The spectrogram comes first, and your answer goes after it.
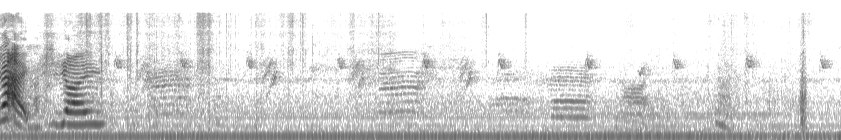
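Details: A female LaMancha kid named Sis, from a dairy herd in Willard, Utah, playing on hay bales with a young boy: a loud, steady, nasal bleat opens the clip, followed by fainter wavering bleats around five and seven seconds, with a child's voice.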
